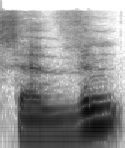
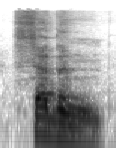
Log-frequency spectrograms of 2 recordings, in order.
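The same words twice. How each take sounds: First: The middle consonant is a V sound. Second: The middle consonant is a B sound. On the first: The speaker calls it right. "We have V in there" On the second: The speaker calls it wrong. "we can accidentally say B"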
